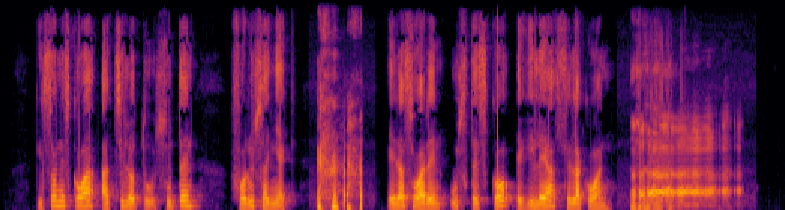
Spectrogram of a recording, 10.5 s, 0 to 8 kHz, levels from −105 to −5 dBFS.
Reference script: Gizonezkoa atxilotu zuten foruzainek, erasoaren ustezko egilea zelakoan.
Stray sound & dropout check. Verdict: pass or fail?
fail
